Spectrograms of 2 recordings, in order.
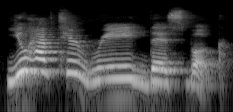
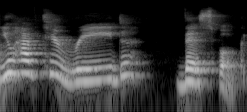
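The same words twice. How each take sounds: First: The d is softened and linked into 'this'. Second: The d is fully released before 'this'. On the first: "suavizarem esse read aqui e já emendar no this" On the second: "Explodiu o D"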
